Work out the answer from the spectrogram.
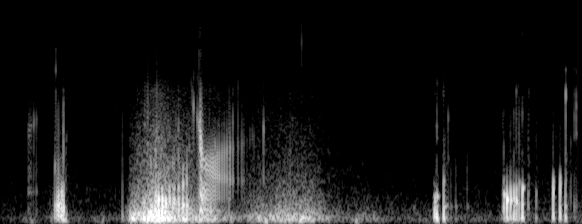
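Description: Loud, long gurgling rumble with short bubbly pops before and after; hunger stomach growling, a normal bowel sound.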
